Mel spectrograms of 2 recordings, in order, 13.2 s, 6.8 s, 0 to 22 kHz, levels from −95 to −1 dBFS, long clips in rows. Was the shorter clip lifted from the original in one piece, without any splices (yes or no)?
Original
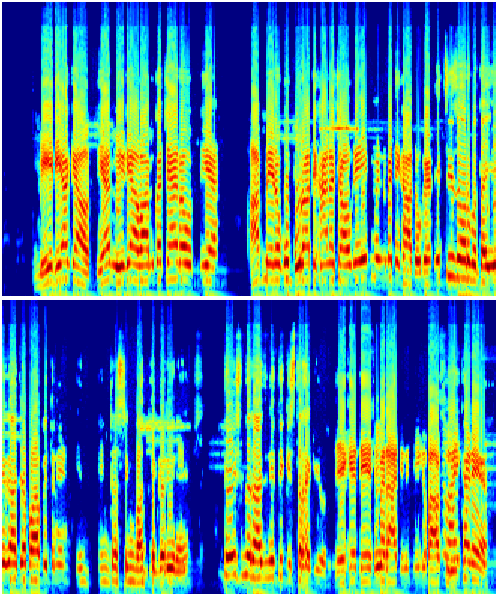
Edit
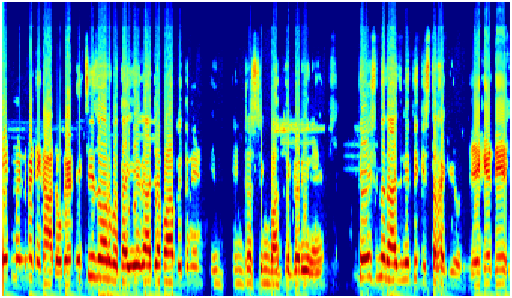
yes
